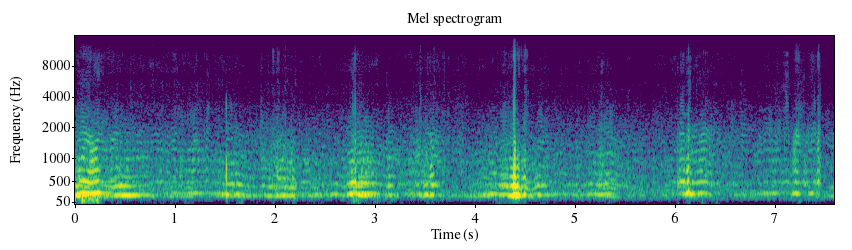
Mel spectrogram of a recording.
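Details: Honey bees buzzing inside their hive, a dense steady hum with a strong low drone and layered harmonics, swelling and fading as individual bees pass close, with brief sharp clicks and knocks.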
